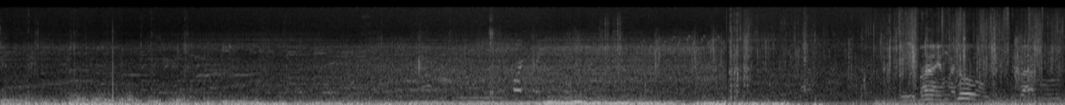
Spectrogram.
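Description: Wind buffeting the microphone: a loud, steady low rumble that eases off about eleven seconds in, with voices talking near the end.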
